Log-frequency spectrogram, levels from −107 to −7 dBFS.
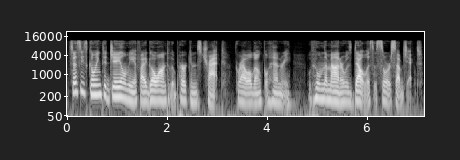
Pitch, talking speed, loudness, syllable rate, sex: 155 Hz, 220 wpm, -22 LUFS, 5.1 syllables/s, female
